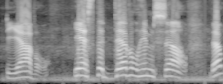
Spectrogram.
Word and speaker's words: Diavel: to mind it's Italian rhymes with devil or means devil looks pretty damn good it's sexy and that would be the Ducati Diavel yes the devil himself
